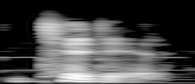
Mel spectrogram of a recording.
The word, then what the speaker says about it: Tudur: Quick note here, the proper Welsh pronunciation of Tudor is Tudur, but for the sake of convenience, I will use the anglicised version the name eventually morphed into.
